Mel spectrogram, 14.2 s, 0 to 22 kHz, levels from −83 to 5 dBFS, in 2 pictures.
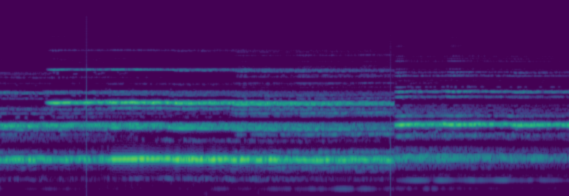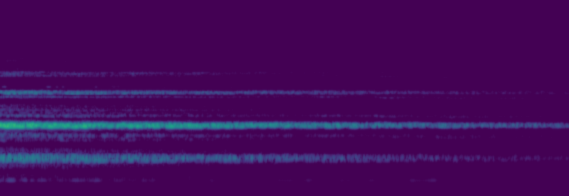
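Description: A second capture path running late, or an edit holding two out-of-step copies, is the likely cause of a doubled audio track in this recording of everyday sounds. From 1.09 to 4.89 s, a dry, full-band duplicate trails roughly 300 ms behind, about 5 dB quieter, and starts and stops abruptly.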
